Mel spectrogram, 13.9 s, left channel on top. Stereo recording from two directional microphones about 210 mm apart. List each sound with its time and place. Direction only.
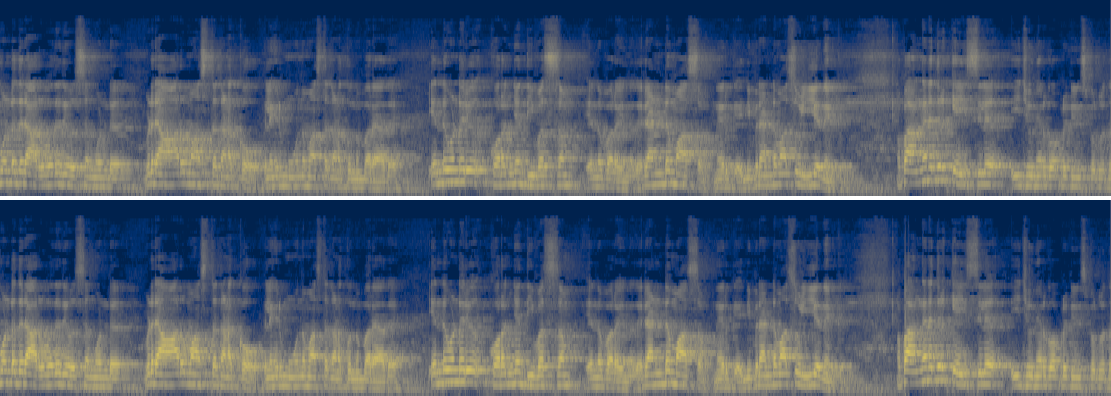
0.0 s a man's voice: 5° left (ahead or behind)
